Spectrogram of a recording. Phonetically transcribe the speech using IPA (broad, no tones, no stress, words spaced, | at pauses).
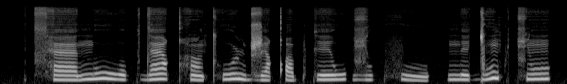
t͡sʰæ n̪u wokdæ qʰõtʰuɳ ɖ͡ʐeqʼupkew | ʑukfu | n̪eɡ͡ǀõk t͡ɕõ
